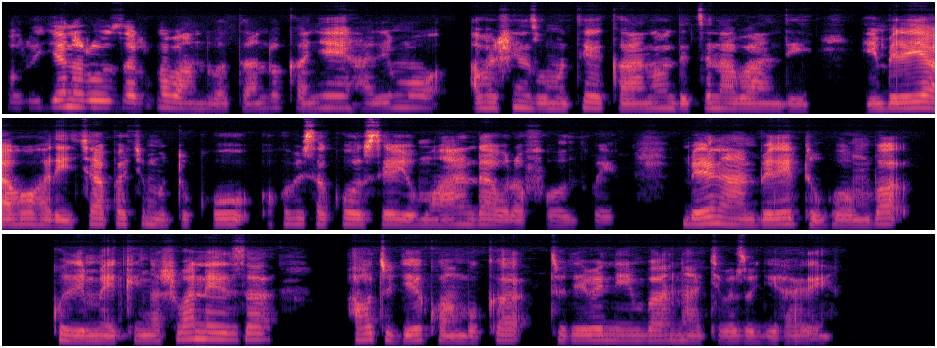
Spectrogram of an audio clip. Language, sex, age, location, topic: Kinyarwanda, female, 18-24, Kigali, health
